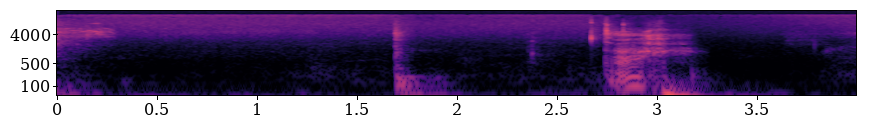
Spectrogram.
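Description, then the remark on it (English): Dice rattle and clatter across a hard surface, rolled for an athletics check in a tabletop game and landing on 14: one sharp knock, then a denser burst of tumbling clicks that settles quickly. No one speaks. “The dice are not hot today.”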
